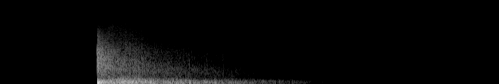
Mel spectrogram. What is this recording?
Synthesized Explosion 03
Synthesized using a Korg microKorg
bomb, dynamite, explode, explosion, explosive, grenade, synthesis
